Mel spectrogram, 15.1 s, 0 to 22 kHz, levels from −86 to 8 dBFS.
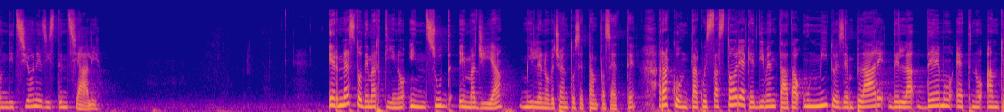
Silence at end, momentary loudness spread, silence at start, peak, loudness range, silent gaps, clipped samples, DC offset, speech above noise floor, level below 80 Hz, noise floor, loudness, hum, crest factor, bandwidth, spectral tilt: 0 s; 8 LU; 0 s; 0 dBFS; 8 LU; none; under 0.1%; under 0.1%; 36 dB; -36 dBFS; -54 dBFS; -18 LUFS; none; 18 dB; 16 kHz; -6 dB/octave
